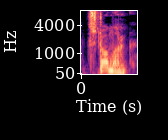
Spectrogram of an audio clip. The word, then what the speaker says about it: stomach: স্টমার্ক। STOMACH। তো দেখো লাস্টে সিএইচ আছে। স্টমার্ক। লাস্টে সিএইচ এর যে উচ্চারণটা সেটা কয়ের মতো আসছে, স্টমার্ক।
